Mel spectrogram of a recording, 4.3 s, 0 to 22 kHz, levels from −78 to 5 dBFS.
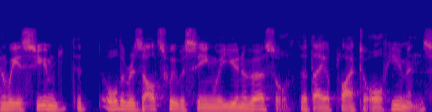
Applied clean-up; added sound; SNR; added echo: none; none; none; none.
